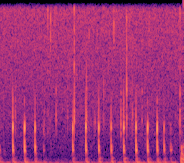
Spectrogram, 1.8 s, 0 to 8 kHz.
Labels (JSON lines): {"label": "biophony, knock", "recorder": "SoundTrap 300"}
